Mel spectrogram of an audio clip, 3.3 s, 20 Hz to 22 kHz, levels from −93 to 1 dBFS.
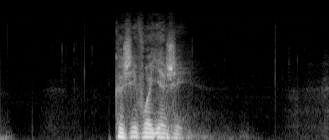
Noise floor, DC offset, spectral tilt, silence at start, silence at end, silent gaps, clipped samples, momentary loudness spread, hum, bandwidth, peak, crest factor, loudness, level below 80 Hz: -71 dBFS; under 0.1%; -6.5 dB/octave; 1.15 s; 1.4 s; none; under 0.1%; 9 LU; none; 10.5 kHz; -2 dBFS; 22 dB; -19 LUFS; -48 dBFS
